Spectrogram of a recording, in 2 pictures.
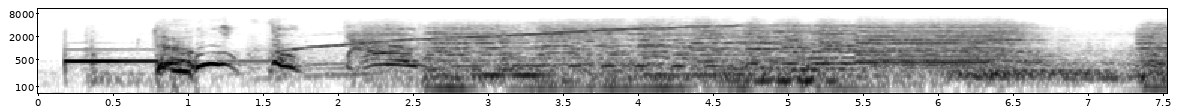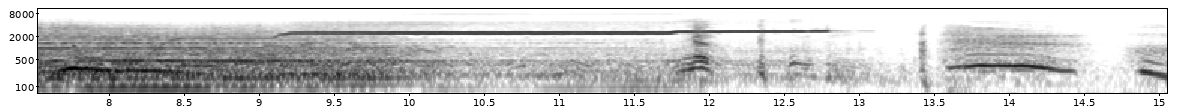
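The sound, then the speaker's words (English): A loud electronic buzzing drone from a torture vibration device set to vibration level 2, with a whine that climbs steadily in pitch, mixed with strained groans, then a sustained high tone before it cuts off and a man gasps. “So go ahead. Vibrate. Vibration level 2. It will be very painful”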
